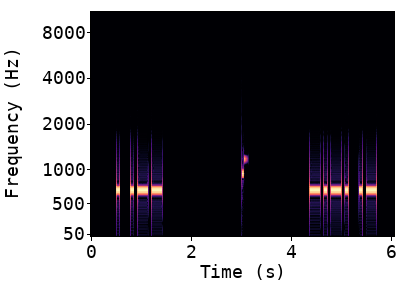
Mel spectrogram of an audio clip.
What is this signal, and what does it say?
Morse code, heard as a keyed tone, about 17 wpm, 700 Hz. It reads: EW CA
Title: Top Two Letter Combinations in Words 17wpm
